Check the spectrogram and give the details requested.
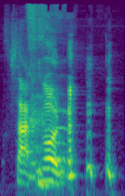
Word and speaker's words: Sargon: Sargon. Con acento en la O.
